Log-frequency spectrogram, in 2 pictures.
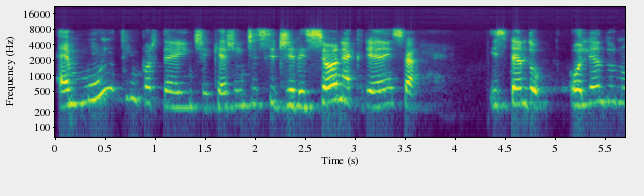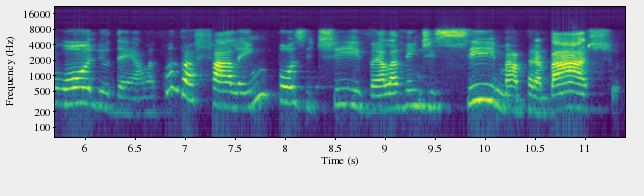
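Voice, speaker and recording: Woman speech therapist guest, high voice, gentle, explanatory, dull lo-fi sound. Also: lively intonation, a little slow. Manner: gentle explanatory tone, frequent tag questions. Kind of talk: live online health talk.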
